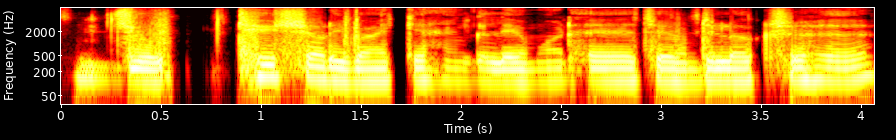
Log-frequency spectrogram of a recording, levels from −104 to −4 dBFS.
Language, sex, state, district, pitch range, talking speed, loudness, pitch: Hindi, male, Bihar, Araria, 115-125 Hz, 90 wpm, -12 LUFS, 120 Hz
